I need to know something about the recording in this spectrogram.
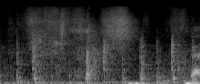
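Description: Heavy cotton martial-arts uniforms rustling and bodies shifting on tatami mats as a pinned partner is released and rises, with a few soft knocks.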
